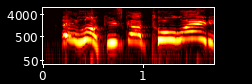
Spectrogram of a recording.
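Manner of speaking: put-on very shrill, very loud, high old-man yell. Retelling an old man's remark at a nursing home show: imitating an old man yelling. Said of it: "hearing an old man yell".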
